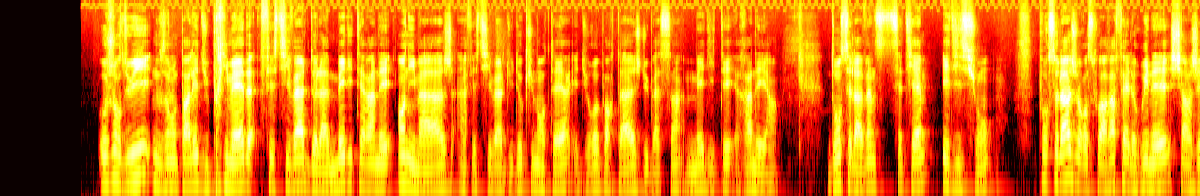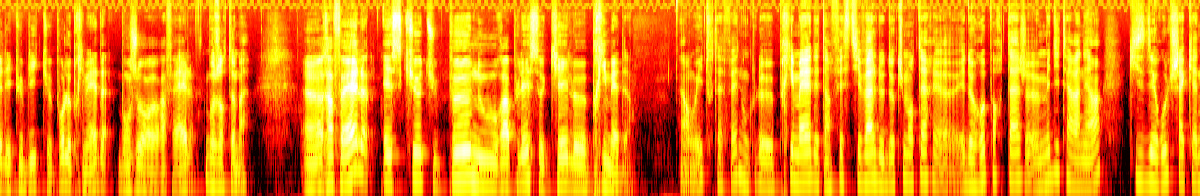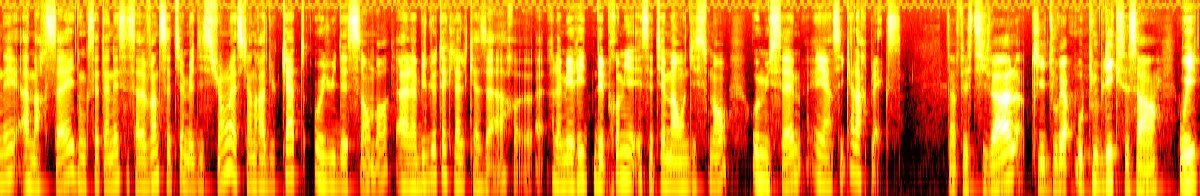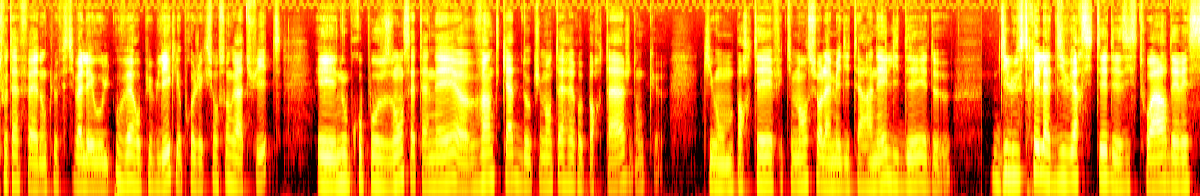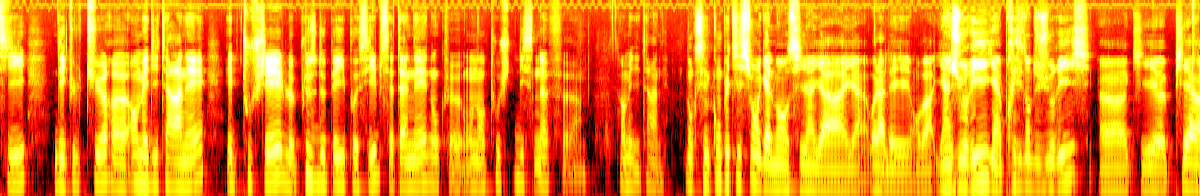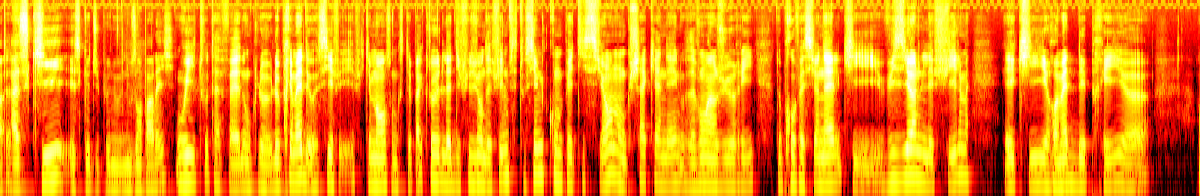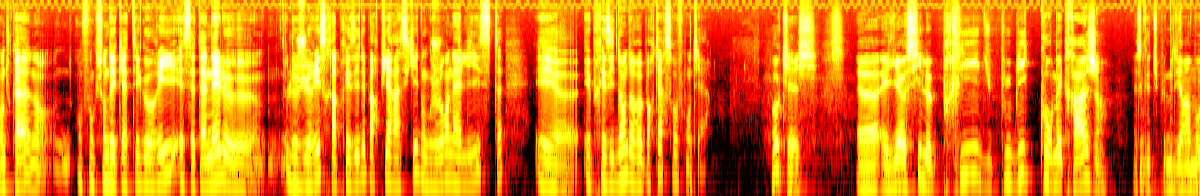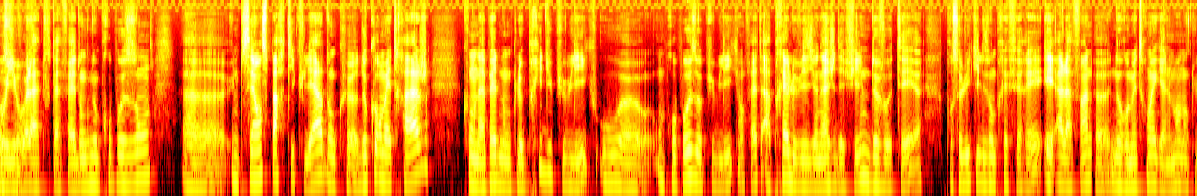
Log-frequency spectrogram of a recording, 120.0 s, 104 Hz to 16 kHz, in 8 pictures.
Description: Du 4 au 8 décembre 2023 à Marseille se tient le PriMed, festival du documentaire et du reportage du bassin méditérranéen Nous recevons dans nos studios de Marseille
